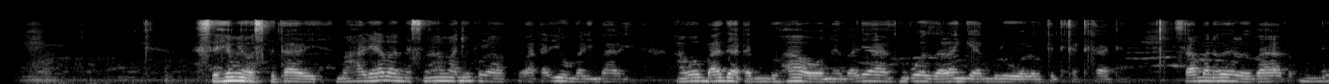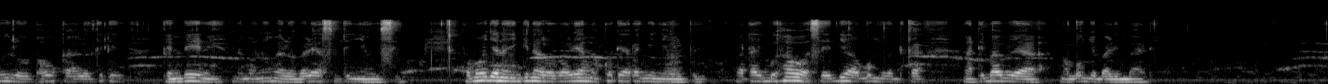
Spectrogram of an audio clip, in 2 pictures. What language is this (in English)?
Swahili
